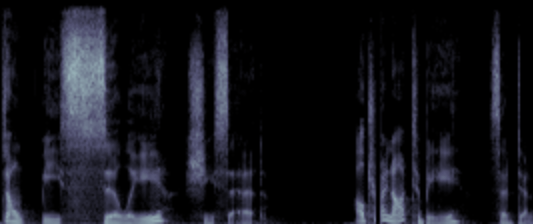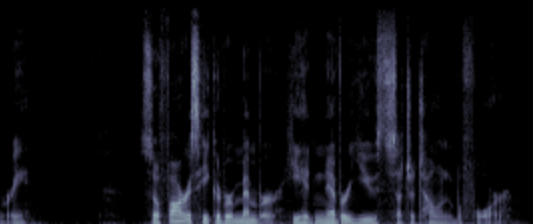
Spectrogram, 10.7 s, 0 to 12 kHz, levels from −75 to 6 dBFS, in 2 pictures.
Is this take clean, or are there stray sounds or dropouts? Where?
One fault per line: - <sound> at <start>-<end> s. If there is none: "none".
- dropout at 3.8-3.8 s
